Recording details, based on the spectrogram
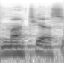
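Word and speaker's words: Matthias: definitely um and Maas am I corre correctly pronouncing his he doesn't mind how you say it but it's Mattias Mattias yeah yeah who's somebody that I think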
